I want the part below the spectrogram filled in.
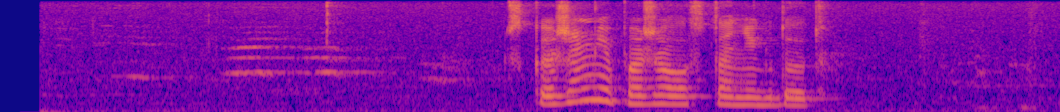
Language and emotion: Russian, neutral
